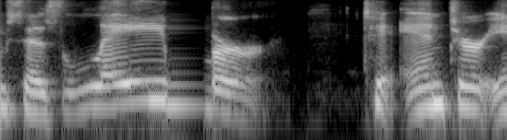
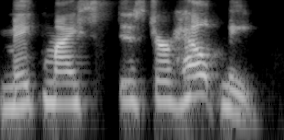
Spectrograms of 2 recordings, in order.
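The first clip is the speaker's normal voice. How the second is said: loud, shouted, demanding voice; 3 semitones higher than usual. Retelling how Martha runs in from the kitchen to the Lord: Martha shouting. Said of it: "she shouts at the Lord".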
